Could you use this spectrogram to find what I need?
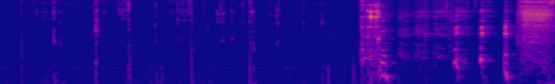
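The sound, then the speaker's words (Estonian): Chewing on a lozenge: faint, irregular wet clicks and small crunches, followed by a stretch of louder, denser mouth noises toward the end. “närid nätsu või? ei näri. mul oli loseng, ma nüüd närin”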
